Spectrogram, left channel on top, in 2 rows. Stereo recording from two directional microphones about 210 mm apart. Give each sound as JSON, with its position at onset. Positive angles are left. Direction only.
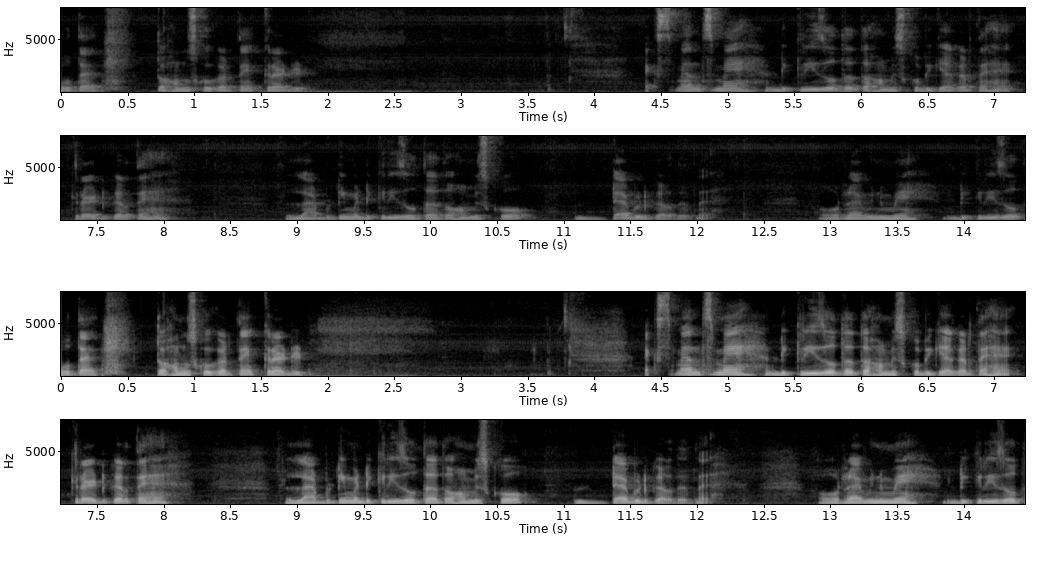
{"t": 0.0, "sound": "speech", "side_deg": -40}
{"t": 3.8, "sound": "speech", "side_deg": -40}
